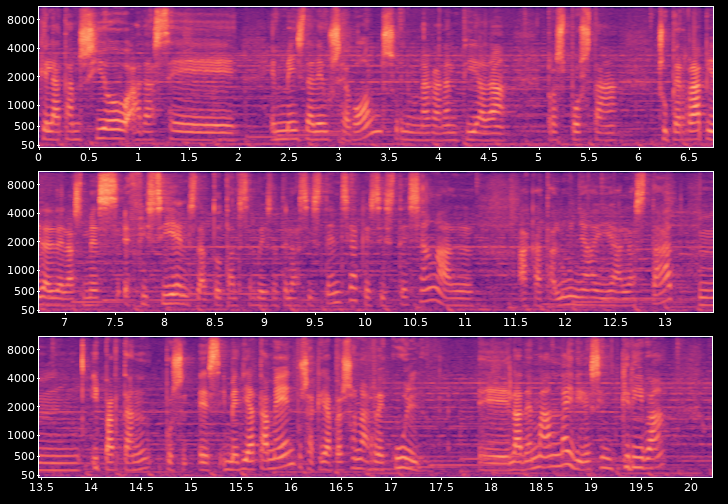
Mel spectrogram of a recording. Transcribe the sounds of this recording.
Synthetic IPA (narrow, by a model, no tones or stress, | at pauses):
kelat̪ensioa̰ðaseɾ | emːeɲzðəðɛwseɣ̞onsenimunaɣaɾant̪iaðə | rəspɔst̪a | supeɾrapiðaiðelazmezefisienzðət̪ot̪alˠseɾβɛjzðət̪elasist̪ɛnsjakesist̪ɛʃanal | akat̪aluɲaialəst̪at̪ | ipəɾt̪anpwesezimːeðjat̪amẽnpwosakɛʎapəɾsonarekuʎ | laðemand̪aiðiɣɛsimkɾiβ̞a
